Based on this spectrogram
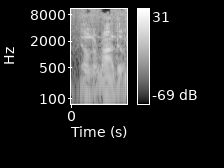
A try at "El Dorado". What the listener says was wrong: No, El Dorado. Pronounced with long A.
